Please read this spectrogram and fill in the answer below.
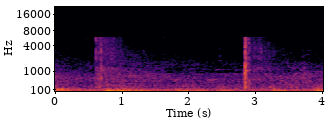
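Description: Badminton rackets striking the shuttlecock during a rally: two sharp cracks about two seconds apart, over a low, steady arena rumble.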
